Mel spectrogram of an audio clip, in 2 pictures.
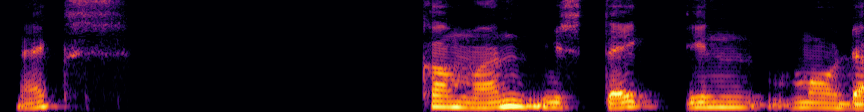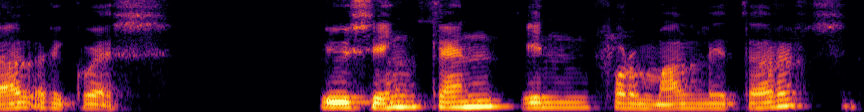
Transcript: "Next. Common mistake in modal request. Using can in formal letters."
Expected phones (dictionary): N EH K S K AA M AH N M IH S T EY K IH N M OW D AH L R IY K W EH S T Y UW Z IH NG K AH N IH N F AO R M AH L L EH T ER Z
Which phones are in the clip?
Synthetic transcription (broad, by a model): N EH K S K AA M AH N M IH S T EY K IH N M OW D AH L R IY K W EH S T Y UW S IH NG K AH N IH N F AO R M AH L L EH T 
